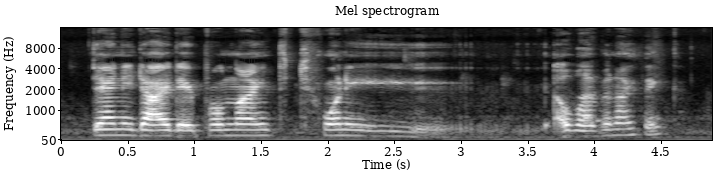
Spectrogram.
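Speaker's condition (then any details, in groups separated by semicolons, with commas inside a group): Cerebral palsy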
